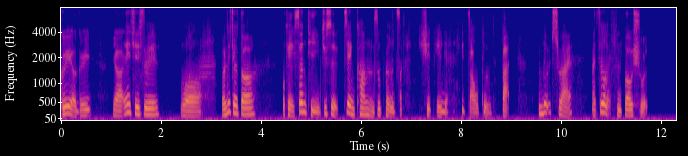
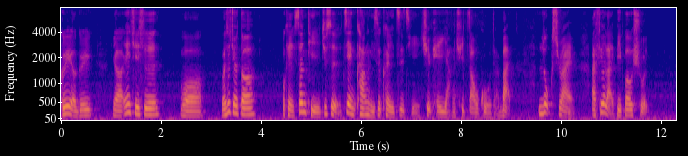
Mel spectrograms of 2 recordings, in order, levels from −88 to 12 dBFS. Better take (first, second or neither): second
